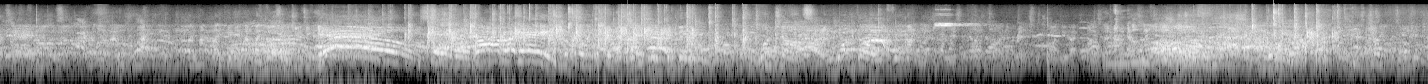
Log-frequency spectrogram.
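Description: Players shout to each other across a football pitch outdoors.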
